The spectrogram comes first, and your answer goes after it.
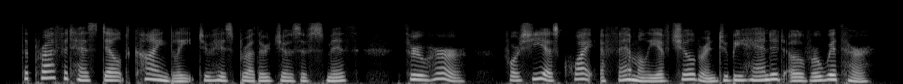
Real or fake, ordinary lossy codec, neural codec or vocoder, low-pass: fake; Opus, 24 kbps; codec, 24 kHz, 0.5 kbps, DualCodec; 7.2 kHz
